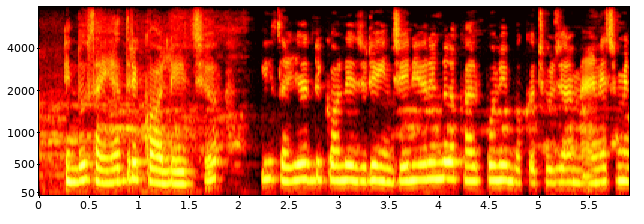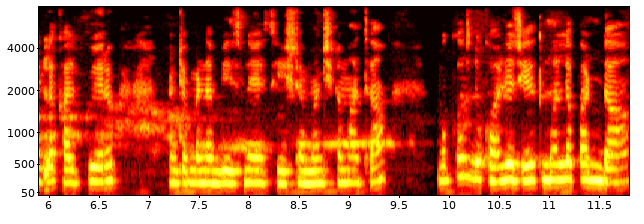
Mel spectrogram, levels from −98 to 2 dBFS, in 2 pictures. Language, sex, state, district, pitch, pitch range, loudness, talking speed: Tulu, female, Karnataka, Dakshina Kannada, 235 Hz, 210-255 Hz, -17 LUFS, 130 wpm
